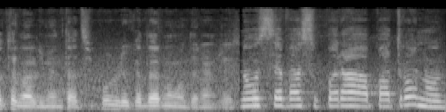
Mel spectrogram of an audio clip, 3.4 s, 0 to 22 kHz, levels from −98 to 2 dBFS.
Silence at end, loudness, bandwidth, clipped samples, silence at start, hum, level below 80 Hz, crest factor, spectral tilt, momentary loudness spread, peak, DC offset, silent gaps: 0 s; -23 LUFS; 15.5 kHz; under 0.1%; 0 s; none; -68 dBFS; 16 dB; -4.5 dB/octave; 5 LU; -6 dBFS; under 0.1%; none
